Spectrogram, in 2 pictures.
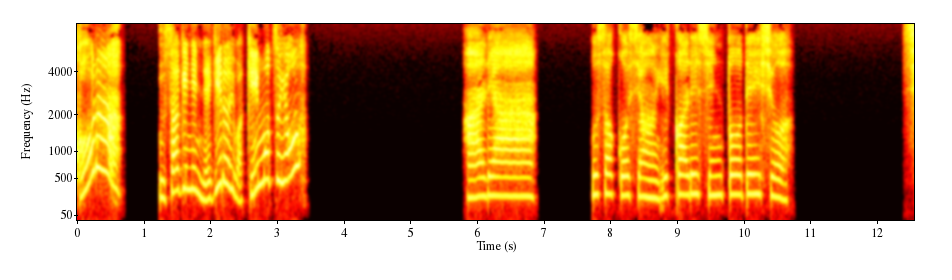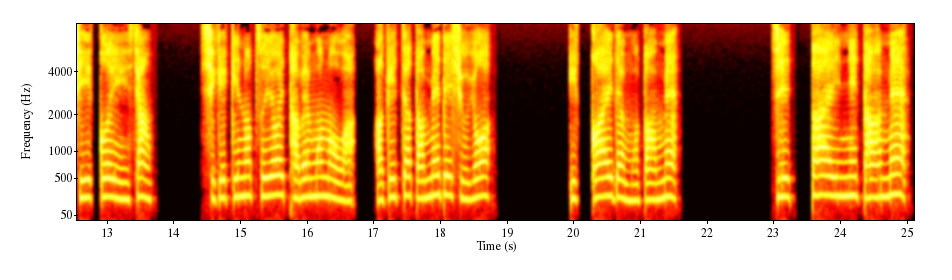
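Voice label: voice over DIALOGUE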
